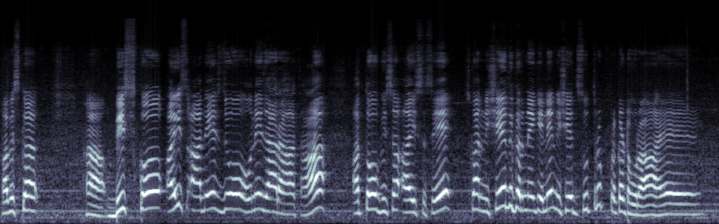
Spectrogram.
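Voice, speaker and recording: Slow, high-voiced man teaching grammar. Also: expressive, darkish tone, a little hiss or hum. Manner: slow, deliberate, chants sutras syllable by syllable. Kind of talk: explanatory lecture.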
